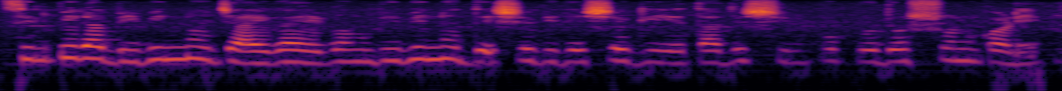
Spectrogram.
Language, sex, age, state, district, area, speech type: Bengali, female, 60+, West Bengal, Purba Bardhaman, rural, spontaneous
